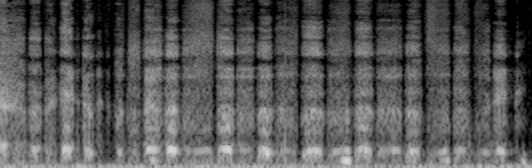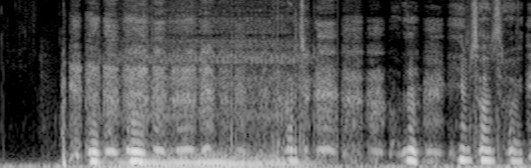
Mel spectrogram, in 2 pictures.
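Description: A frightened person panting and gasping in quick, short voiced breaths, about three a second, over a low steady hum. The breathing stops for about a second halfway, then comes back with a longer drawn-out moan.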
